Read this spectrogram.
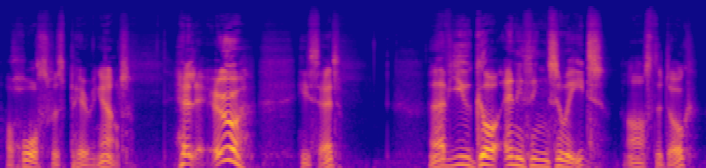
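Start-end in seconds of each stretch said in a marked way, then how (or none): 1.7-2.5 a bright, high, loud dog's hello; dog's greeting. Acted. Dog greets the horse. 4.3-6.1 a lightly voiced, hopeful dog asking; hungry dog. Hungry dog asks for food.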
